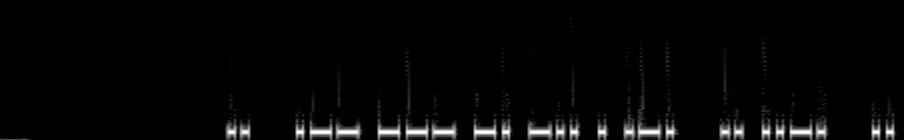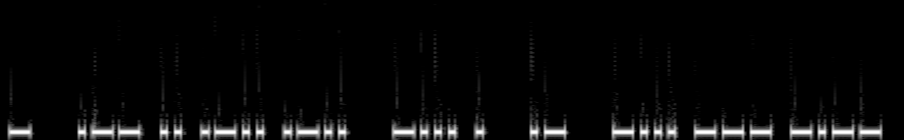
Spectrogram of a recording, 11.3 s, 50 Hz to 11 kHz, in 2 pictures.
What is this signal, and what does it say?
Morse code, heard as a keyed tone, about 28 wpm, 690 Hz. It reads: I WONDER IF IT WILL BE A BOY
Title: Sentences from Top 1000 Words - Review Part 3 - 28wpm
